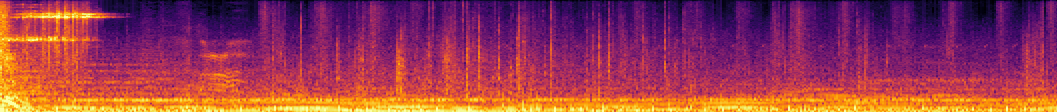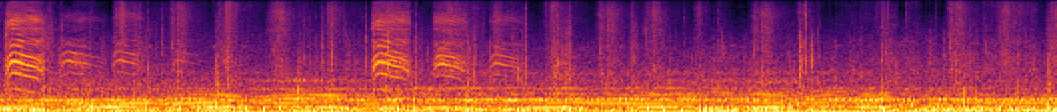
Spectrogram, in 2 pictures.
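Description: Footsteps run quickly through grass and over dirt.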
